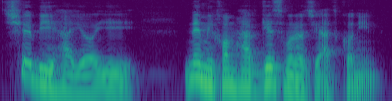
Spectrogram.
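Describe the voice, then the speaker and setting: A man's voice: low-pitched, expressive, darkish tone. Man voicing a proud, angry young woman.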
